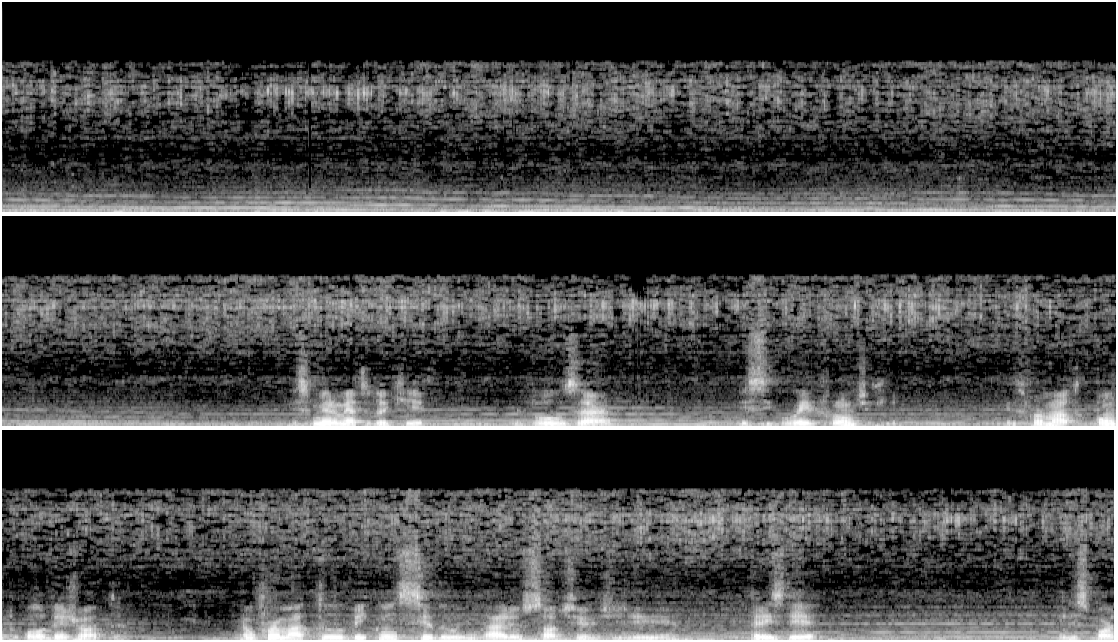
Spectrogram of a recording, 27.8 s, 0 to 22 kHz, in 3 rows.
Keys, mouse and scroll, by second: 1.0 ctrl+middle click, 1.9 ctrl+middle click, 2.8-3.4 ctrl+scroll down 1, 5.0-6.0 drag, 6.9 ctrl+click, 7.9 ctrl+Tab, 8.5 middle click, 10.4 click, 12.7 click, 26.8 click.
